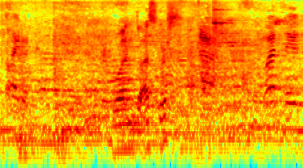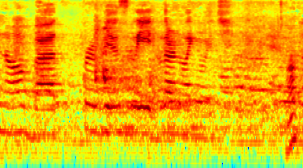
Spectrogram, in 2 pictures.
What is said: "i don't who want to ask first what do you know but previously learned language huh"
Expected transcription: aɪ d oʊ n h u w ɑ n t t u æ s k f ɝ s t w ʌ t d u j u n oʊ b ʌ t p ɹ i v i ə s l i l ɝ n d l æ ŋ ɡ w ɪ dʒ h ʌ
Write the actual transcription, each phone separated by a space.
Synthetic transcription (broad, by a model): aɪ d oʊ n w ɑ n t t u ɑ s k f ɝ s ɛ w ʌ t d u j u n oʊ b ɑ t p ɹ i v i ə s l i l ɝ n l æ ŋ ɡ w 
